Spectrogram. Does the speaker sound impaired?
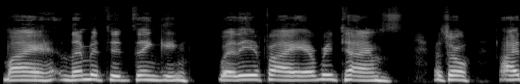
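Yes: ALS; thinking unaffected.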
